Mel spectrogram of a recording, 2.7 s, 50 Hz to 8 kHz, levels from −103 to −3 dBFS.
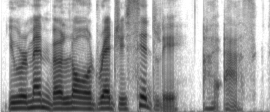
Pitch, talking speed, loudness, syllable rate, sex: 140 Hz, 155 wpm, -18 LUFS, 5.5 syllables/s, female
